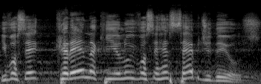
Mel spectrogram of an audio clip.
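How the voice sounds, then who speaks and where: A man talks over noticeable background noise. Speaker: pastor. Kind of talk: sermon. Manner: fast.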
